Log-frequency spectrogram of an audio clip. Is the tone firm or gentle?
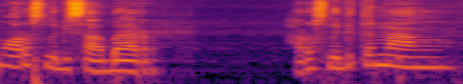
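firm. It is said in a firm, forceful tone. The listener will actually pay attention. The speaker calls it right. "Nah ini harus intonasinya itu"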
